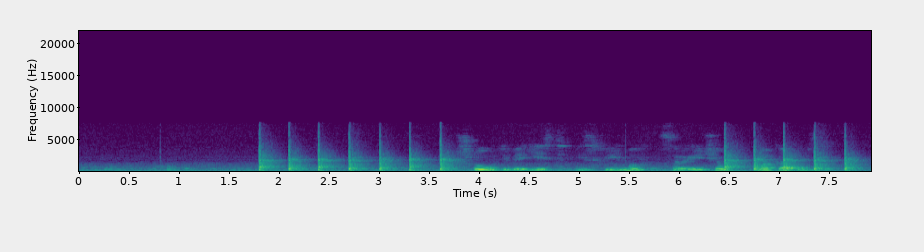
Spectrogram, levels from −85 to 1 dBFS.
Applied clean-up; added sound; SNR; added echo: none; Knock; 4 dB; reverberation time 0.2 s.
